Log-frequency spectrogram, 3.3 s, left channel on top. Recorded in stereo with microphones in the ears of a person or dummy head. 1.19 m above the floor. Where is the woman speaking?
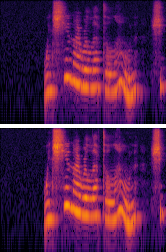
35° right (ahead or behind), 0.5 m.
